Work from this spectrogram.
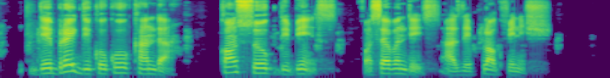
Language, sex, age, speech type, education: Nigerian Pidgin, male, 15-29, spontaneous, tertiary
